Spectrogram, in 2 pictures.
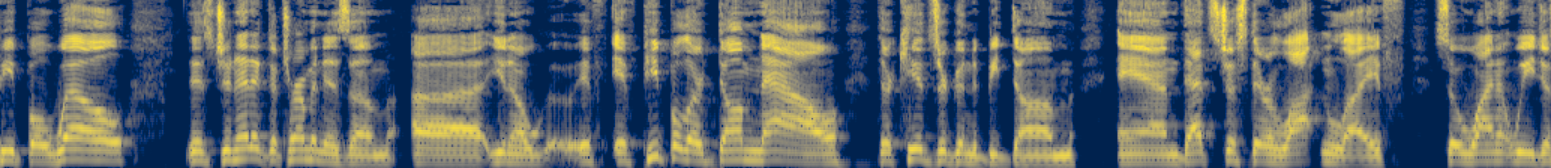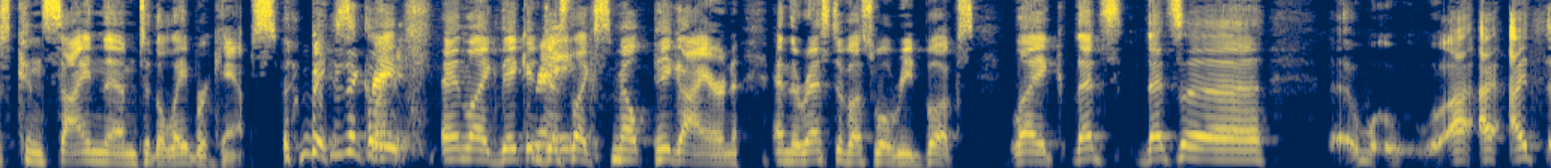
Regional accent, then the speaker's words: Long Island, New York, United States; I grew up on Long Island in an affluent suburb.

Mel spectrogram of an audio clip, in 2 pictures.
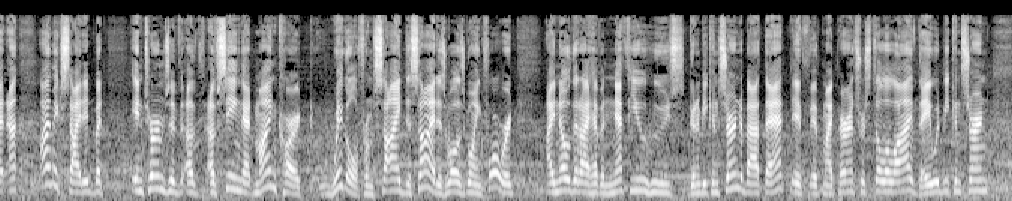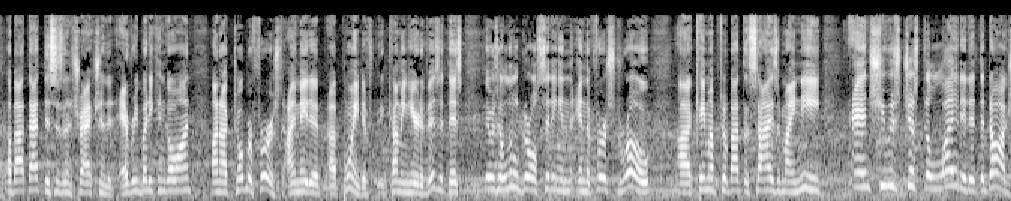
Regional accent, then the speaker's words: California, United States; I grew up seeing this in California

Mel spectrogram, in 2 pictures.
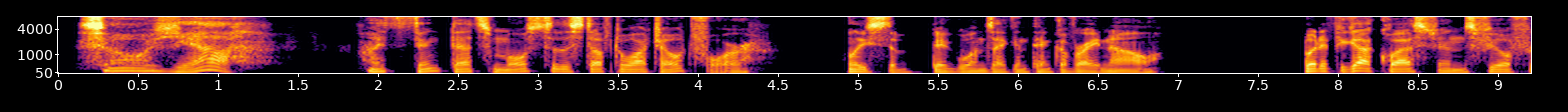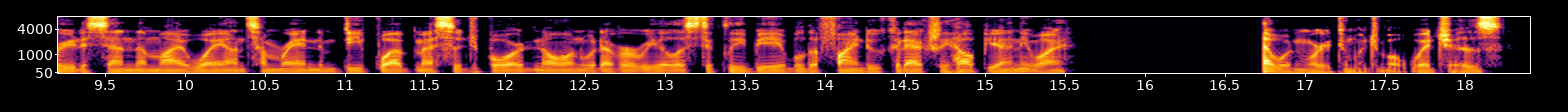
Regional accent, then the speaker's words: the South, United States; accent: southern; And don't even come at me about my southern accent.

